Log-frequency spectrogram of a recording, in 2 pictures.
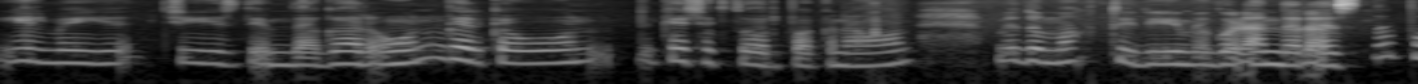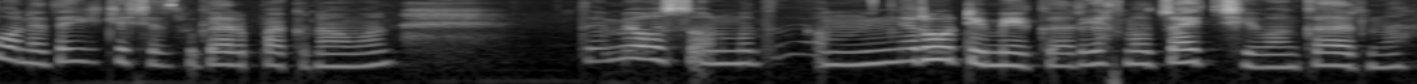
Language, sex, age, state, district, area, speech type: Kashmiri, female, 45-60, Jammu and Kashmir, Baramulla, rural, spontaneous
